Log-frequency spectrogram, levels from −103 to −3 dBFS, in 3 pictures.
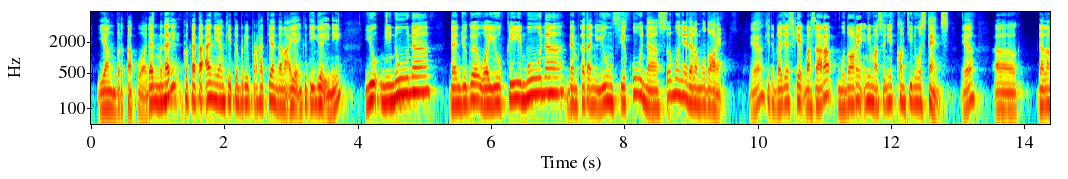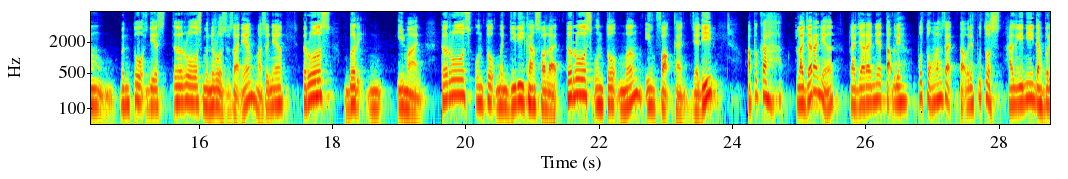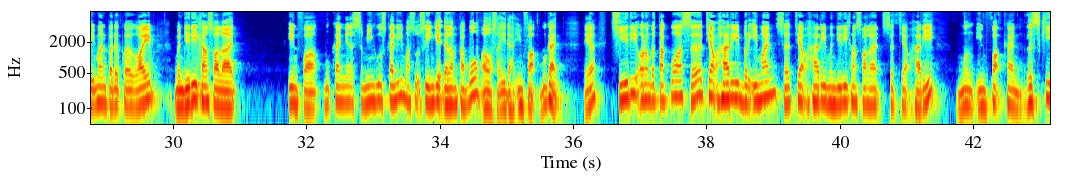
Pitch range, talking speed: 120-155 Hz, 140 wpm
